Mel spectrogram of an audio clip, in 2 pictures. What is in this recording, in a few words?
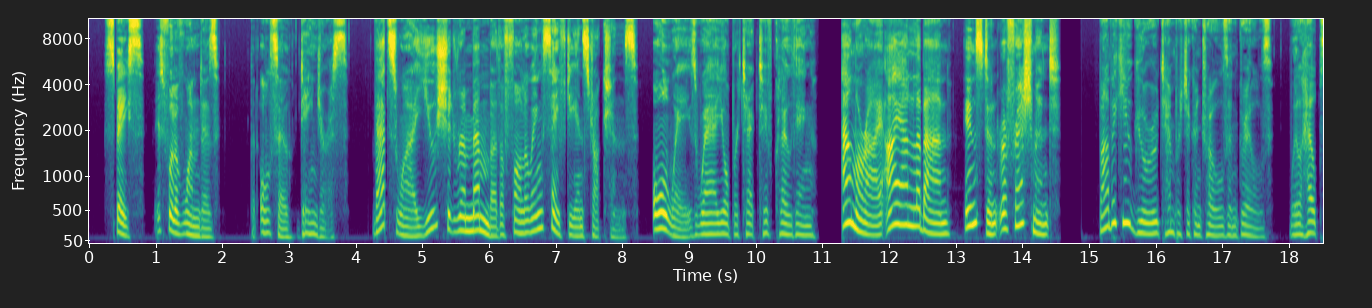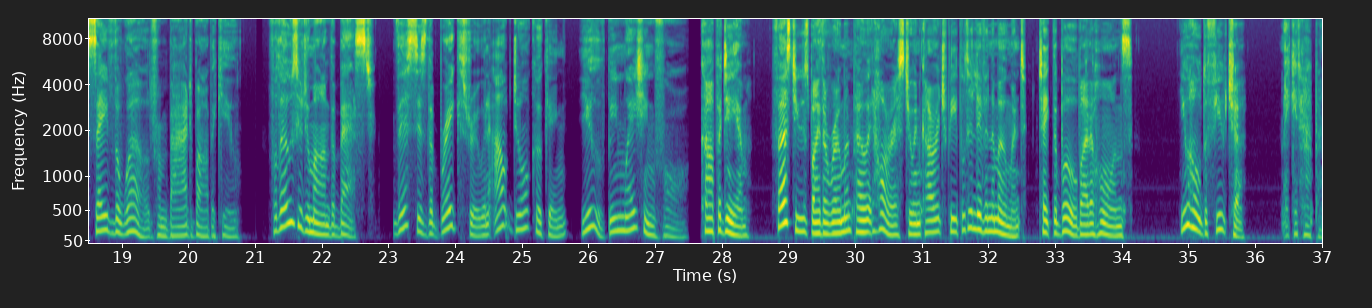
Commercial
